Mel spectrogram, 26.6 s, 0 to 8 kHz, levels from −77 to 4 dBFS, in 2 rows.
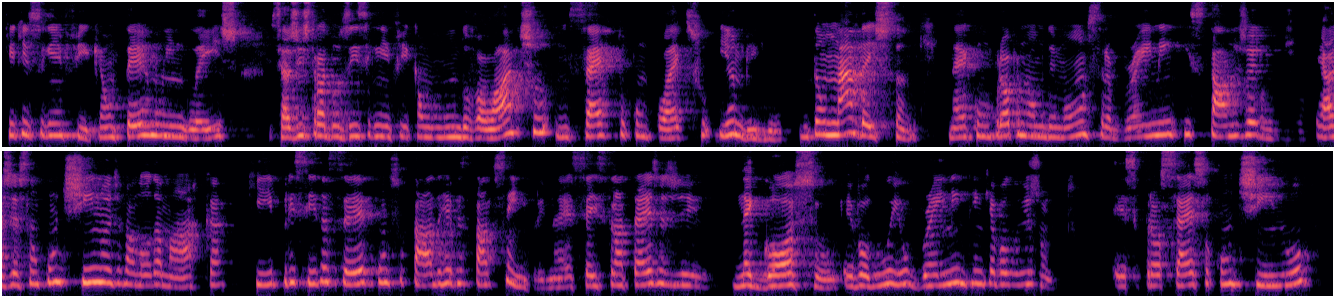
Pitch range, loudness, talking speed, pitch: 210-255 Hz, -23 LUFS, 150 wpm, 235 Hz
